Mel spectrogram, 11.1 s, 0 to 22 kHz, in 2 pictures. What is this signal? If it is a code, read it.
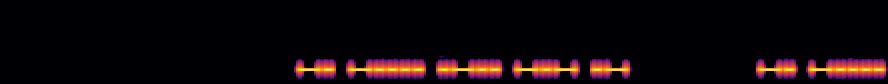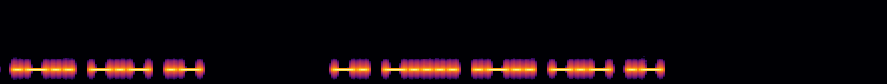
Morse code, heard as a keyed tone, about 31 wpm, 700 Hz. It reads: N6LKA N6LKA N6LKA
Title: USA Call Signs - 5 Characters - Repeated 3x - 30wpm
